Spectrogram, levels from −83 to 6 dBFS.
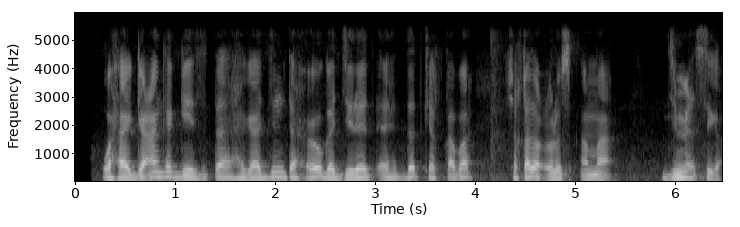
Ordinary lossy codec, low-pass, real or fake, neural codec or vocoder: none; 5.4 kHz; real; none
